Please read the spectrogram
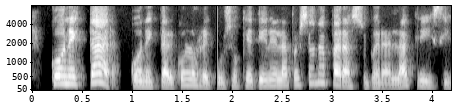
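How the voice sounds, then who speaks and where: A woman speaks in a fairly low voice with a dark, mellow tone. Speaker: psychologist and workshop presenter. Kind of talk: workshop training talk.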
